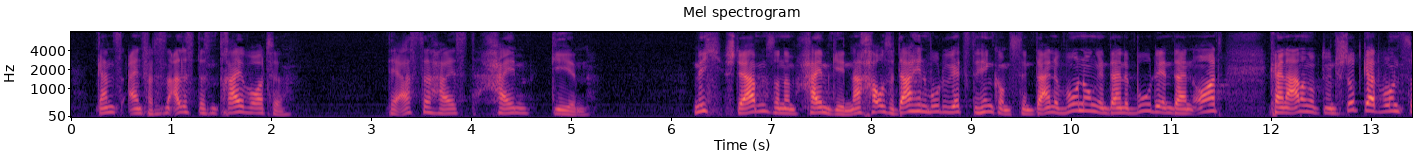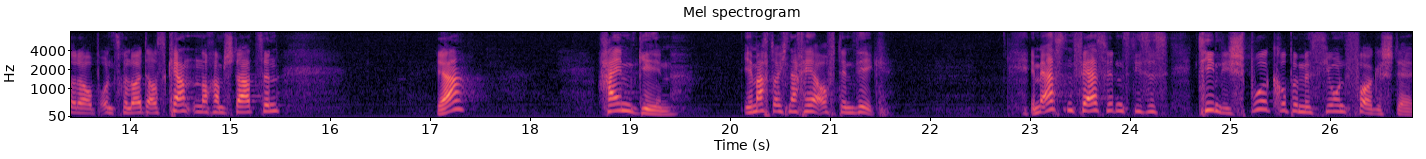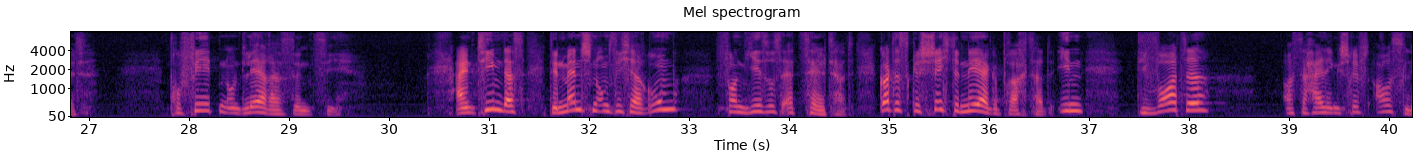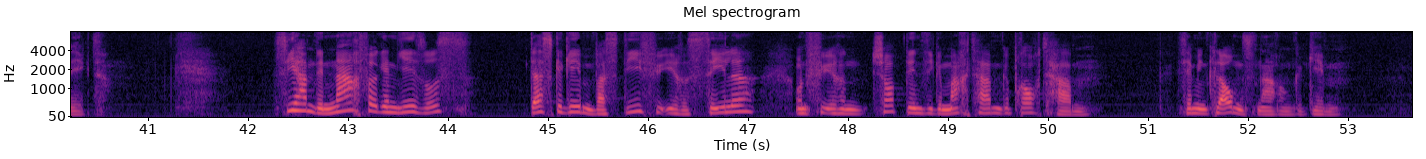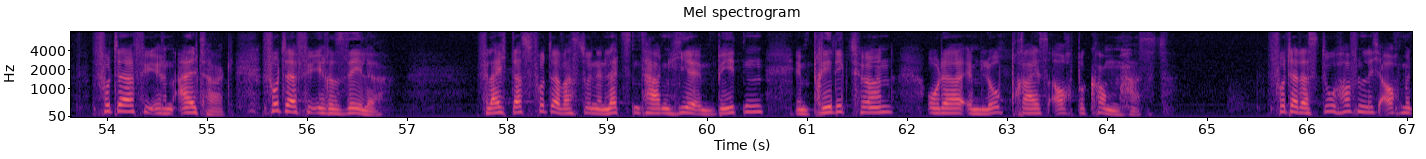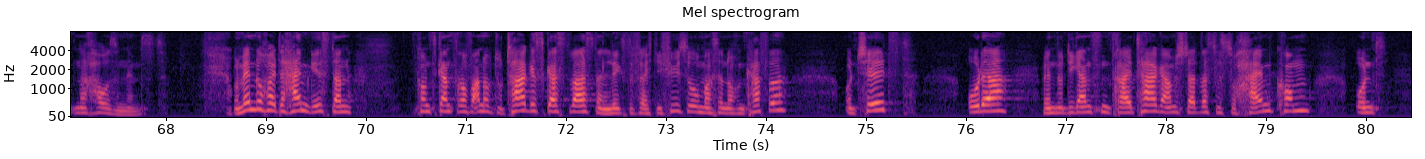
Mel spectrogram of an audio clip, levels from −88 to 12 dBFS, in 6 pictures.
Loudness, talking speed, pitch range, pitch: -27 LUFS, 155 wpm, 155-215 Hz, 180 Hz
